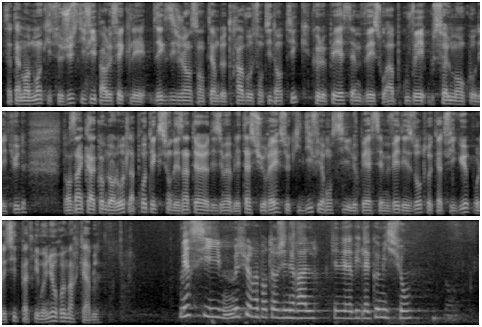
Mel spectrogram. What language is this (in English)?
French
